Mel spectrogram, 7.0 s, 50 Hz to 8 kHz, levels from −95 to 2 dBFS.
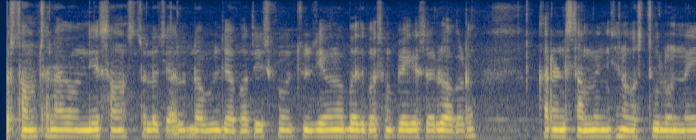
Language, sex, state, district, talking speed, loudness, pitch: Telugu, male, Andhra Pradesh, Srikakulam, 140 wpm, -14 LUFS, 140 Hz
